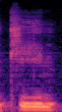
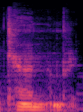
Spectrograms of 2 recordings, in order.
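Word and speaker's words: Kean: we're going to continue Keen or Ken that's Ken it's pronounced even though it was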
